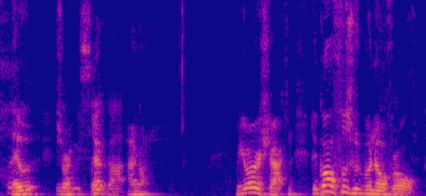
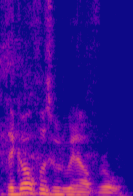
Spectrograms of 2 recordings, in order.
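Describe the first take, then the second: First: It is spoken in a put-on Irish accent. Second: It is spoken in the speaker's plain accent. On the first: "Why my Irish accent's all right?" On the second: "can you do it without the accent"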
